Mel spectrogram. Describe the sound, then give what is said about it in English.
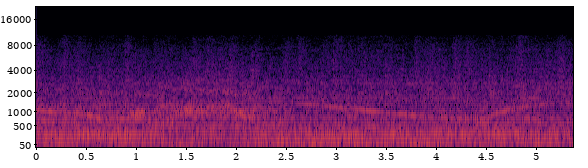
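Police car skidding with its siren wailing in a high-speed chase video game, a constant loud roar of engine and tires with siren tones sweeping up and down, no talk. “Good job, cop car. You really stopped that dude.”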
